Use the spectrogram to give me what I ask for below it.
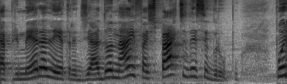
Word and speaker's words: Adonai: No começo de Êxodo Chemot, Deus revela seu nome, o tetragrama, que pela tradição judaica é pronunciado como Adonai.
